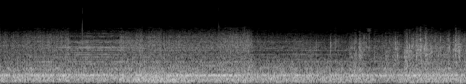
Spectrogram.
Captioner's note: flames swooshing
